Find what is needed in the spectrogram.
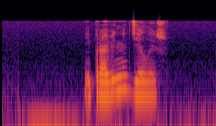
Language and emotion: Russian, neutral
